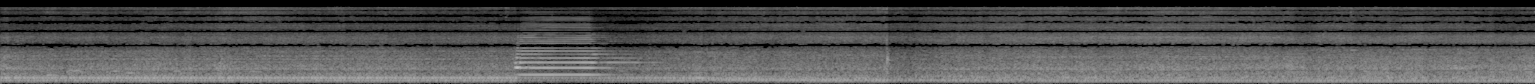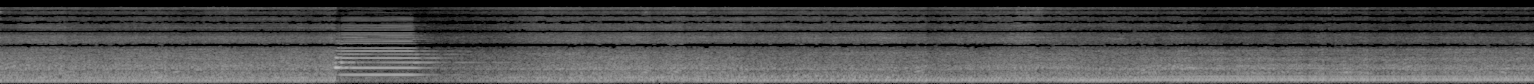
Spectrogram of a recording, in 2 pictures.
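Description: A horn sounds two blasts of about a second each, one about five seconds in and one about thirteen seconds later, over a steady low hum of running machinery. The hum drops away after the first blast and comes back near the end.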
